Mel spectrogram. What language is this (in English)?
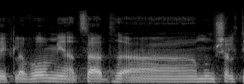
Hebrew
